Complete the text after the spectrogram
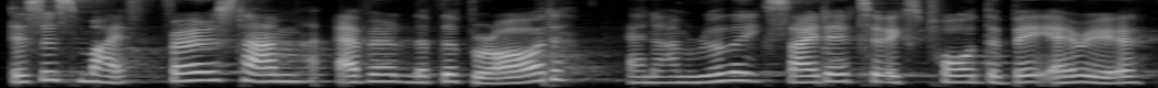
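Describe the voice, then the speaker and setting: A young woman in her twenties from northern China, a native Chinese speaker with a Mandarin Chinese accent, giving an earnest prepared talk on a stage and slowing down to stress her phrases. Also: a little high, fairly bright tone. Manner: earnest, deliberate with slow emphatic phrases. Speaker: student speaker. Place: large auditorium stage. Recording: long hall reverb.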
